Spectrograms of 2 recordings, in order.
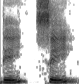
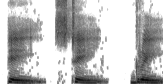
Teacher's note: it begins in the mid front vowel and glides to a high front vowel, producing a smooth transition.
